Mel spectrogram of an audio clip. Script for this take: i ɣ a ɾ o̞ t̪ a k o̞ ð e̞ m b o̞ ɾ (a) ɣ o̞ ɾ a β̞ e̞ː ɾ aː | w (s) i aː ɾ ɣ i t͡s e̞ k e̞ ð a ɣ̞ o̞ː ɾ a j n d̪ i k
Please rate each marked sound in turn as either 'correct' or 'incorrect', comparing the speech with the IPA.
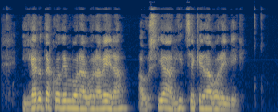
correct, correct

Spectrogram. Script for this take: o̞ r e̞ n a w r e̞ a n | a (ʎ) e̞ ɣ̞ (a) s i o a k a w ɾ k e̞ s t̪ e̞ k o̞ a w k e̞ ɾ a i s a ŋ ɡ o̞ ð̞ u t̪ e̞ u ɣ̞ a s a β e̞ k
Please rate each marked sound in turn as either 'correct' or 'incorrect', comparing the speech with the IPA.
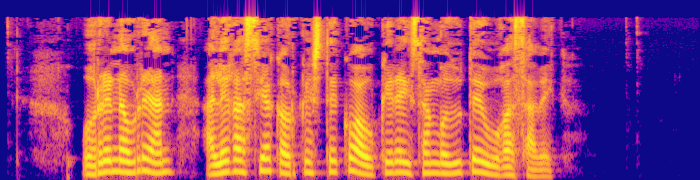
incorrect, correct

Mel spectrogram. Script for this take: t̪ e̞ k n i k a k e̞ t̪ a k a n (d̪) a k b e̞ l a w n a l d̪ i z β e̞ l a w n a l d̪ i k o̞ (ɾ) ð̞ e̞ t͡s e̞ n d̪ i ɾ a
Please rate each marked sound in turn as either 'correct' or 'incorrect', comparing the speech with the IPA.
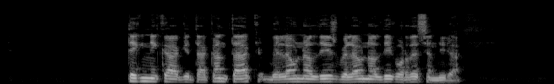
incorrect, correct

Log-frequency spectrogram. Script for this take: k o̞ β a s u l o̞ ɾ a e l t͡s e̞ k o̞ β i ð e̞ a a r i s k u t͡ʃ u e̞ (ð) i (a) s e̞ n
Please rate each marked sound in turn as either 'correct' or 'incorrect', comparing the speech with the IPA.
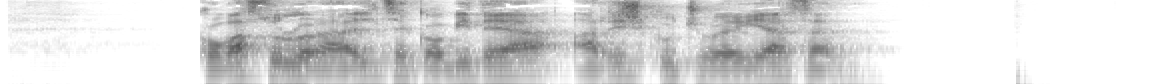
incorrect, correct

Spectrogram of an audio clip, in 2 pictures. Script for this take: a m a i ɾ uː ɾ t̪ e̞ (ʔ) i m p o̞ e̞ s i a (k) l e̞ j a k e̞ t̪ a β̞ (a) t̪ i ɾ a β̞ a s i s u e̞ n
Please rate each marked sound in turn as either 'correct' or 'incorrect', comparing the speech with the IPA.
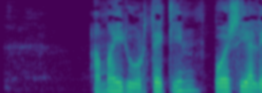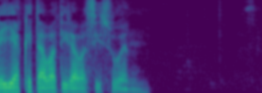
incorrect, incorrect, correct

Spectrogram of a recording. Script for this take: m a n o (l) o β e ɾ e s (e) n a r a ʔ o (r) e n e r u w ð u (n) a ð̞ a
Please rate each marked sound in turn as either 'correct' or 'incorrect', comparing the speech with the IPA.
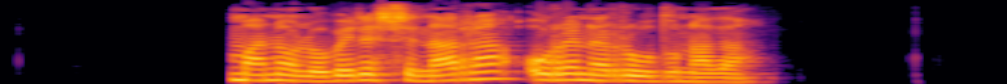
correct, correct, correct, correct

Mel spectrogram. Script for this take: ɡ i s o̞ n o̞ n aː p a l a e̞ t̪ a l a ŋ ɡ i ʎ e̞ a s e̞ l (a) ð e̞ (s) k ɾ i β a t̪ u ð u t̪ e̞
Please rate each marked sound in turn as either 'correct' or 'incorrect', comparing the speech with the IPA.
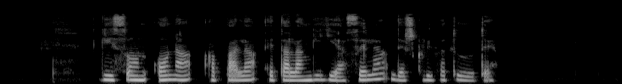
correct, correct

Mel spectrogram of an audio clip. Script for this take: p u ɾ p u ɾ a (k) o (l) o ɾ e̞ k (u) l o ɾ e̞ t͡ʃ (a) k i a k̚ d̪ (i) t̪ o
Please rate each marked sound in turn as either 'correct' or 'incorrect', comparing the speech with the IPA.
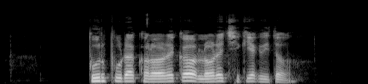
correct, correct, incorrect, incorrect, correct

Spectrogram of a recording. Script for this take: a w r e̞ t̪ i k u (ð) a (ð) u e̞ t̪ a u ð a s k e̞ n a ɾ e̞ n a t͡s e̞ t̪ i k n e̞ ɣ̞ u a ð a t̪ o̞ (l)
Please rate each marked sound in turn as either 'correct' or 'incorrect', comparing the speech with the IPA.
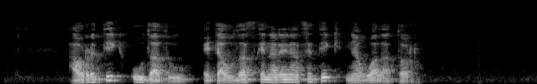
correct, correct, incorrect

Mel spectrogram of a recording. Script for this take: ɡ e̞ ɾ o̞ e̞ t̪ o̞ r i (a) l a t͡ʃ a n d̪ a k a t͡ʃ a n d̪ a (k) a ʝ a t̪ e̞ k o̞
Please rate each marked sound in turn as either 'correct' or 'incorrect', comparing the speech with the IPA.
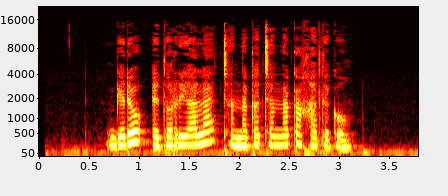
correct, correct

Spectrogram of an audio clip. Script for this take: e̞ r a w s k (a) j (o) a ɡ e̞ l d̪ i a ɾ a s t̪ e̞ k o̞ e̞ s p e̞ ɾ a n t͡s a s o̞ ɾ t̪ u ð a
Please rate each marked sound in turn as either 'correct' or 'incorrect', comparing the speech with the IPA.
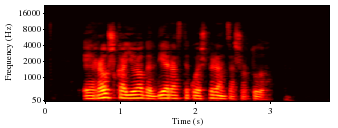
correct, correct

